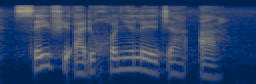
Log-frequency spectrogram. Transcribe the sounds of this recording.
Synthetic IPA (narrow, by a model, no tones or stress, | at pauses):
seifiʔadik͡xʰɔɲelet͡ʃʼaa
